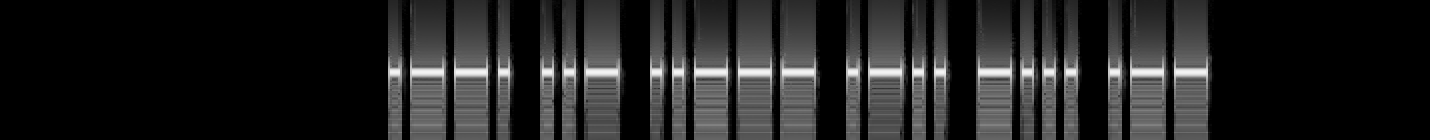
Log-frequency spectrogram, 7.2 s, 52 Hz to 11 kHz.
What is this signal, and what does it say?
Morse code, heard as a keyed tone, about 22 wpm, 700 Hz. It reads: PU2LBW
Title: DXCC-100 Call Signs - 6 Characters - Repeated 3x - 22wpm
